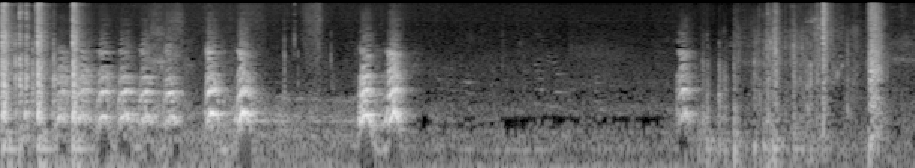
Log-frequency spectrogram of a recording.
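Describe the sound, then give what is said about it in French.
A female dog barks after a knock on a door in repeated sharp, loud bursts, with pauses between volleys and a final round of yaps near the end; quieter background sounds fill the gaps. “Excusez-moi, ma chienne a envoyé parce que vous avez frappé à la porte, je pense.”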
